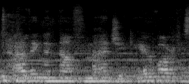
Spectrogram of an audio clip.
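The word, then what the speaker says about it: Aervardt: Earvart is spelled A-E-R-V-A-R-D-T.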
